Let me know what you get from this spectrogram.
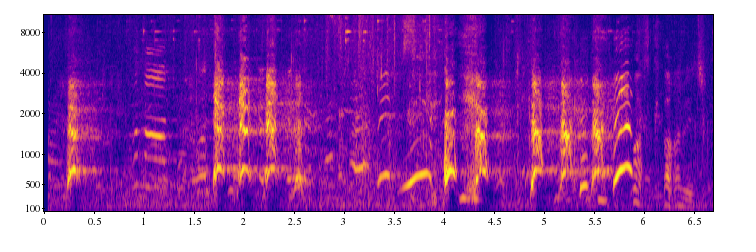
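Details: Little dogs barking excitedly while lurchers run and chase: rapid, high, yappy barks with rising-falling squealing whines, delivered in quick irregular bursts about three per second, with a person's voice mixed in.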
